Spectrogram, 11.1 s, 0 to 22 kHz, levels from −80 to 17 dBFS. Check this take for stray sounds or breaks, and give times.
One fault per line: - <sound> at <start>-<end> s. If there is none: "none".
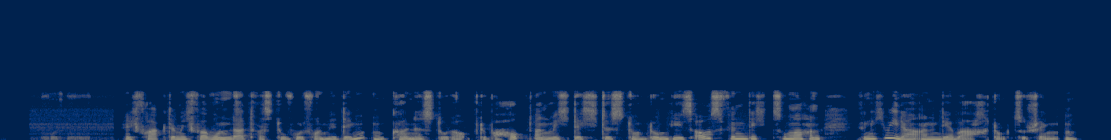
- laugh at 0.4-0.9 s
